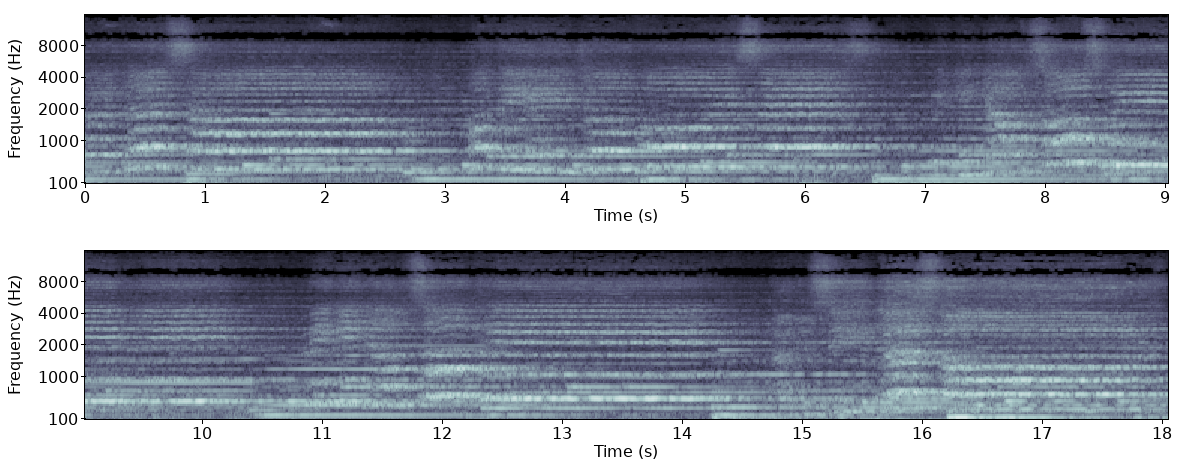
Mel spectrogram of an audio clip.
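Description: School children's choir singing a Christmas carol with a symphony orchestra, the voices over held low orchestral notes that change every couple of seconds.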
